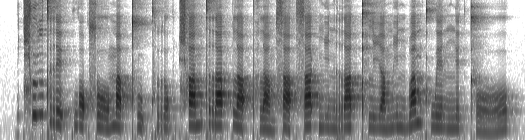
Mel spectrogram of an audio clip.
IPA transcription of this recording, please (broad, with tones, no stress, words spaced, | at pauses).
t͡ɕʰɯ˥˩ŋtre˨˩ʔ kwɔ˨˩ʔsoː˩˦ ma˨˩p̚tʰu˨˩ʔkʰro˨˩k̚ t͡ɕʰa˦˥mtra˦˥k̚ pla˨˩ʔpʰla˩˦msa˨˩ʔ sa˥˩k̚ŋi˧n ra˦˥t̚pʰli˧a̯ mi˧nba˥˩mkʰwe˧n ŋe˦˥k̚tʰoː˩˦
